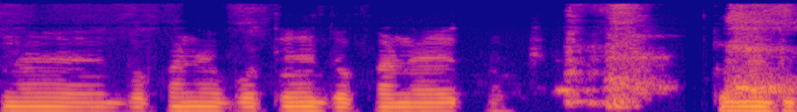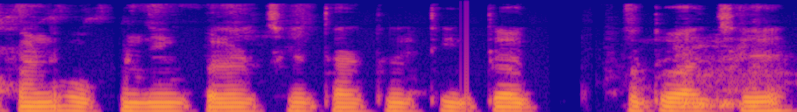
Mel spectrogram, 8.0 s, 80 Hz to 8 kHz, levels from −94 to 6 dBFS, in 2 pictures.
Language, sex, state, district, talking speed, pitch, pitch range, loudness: Bengali, male, West Bengal, Purulia, 100 wpm, 115 Hz, 110-115 Hz, -22 LUFS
